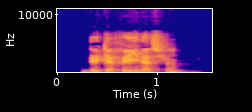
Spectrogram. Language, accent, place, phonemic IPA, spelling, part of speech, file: French, France, Lyon, /de.ka.fe.i.na.sjɔ̃/, décaféination, noun, LL-Q150 (fra)-décaféination.wav
- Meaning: decaffeination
